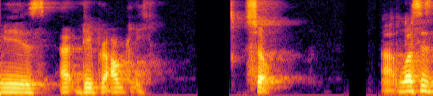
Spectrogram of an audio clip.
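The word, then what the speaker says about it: de Broglie: uh uh is spelled like is you know sometime I say drogley it's actually his French so it should be dro that's how you should pronounce his name dro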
